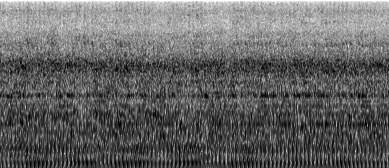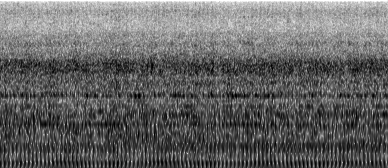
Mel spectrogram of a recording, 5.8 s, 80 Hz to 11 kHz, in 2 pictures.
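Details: Briggs & Stratton 7,350 W surge / 5,250 W generator after replacement carb, custom air filter and tune-up, throttle roughly set with no load: steady, even single-cylinder drone at constant speed, no hunting or surging; normal running.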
